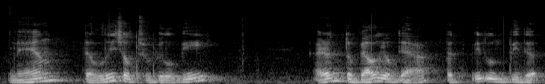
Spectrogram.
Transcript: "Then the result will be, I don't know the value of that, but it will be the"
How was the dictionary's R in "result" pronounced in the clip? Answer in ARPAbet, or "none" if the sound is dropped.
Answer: L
